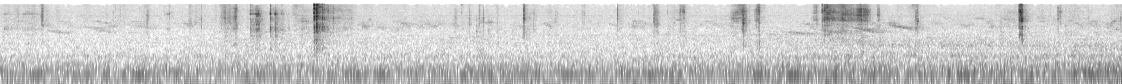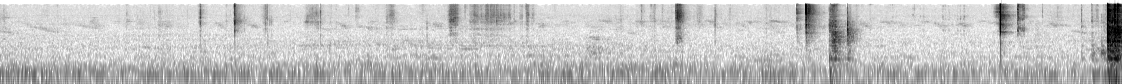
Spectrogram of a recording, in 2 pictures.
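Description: Faint handling sounds of a grosgrain ribbon bow being hand-stitched, the needle and thread drawn through the ribbon, over a low steady hum. A few sharp clicks come near the end.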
